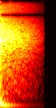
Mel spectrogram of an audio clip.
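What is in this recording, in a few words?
SN, snare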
